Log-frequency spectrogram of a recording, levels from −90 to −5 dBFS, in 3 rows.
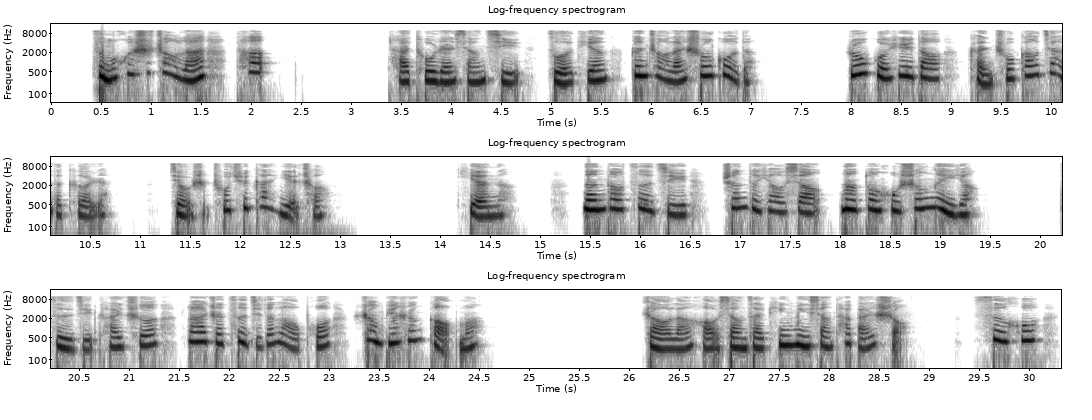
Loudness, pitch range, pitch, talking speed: -19 LUFS, 250-365 Hz, 300 Hz, 165 characters per minute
